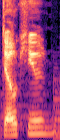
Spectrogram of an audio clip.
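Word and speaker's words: DQN: ] i get okay what did dq mean pronounced doku he used to refer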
